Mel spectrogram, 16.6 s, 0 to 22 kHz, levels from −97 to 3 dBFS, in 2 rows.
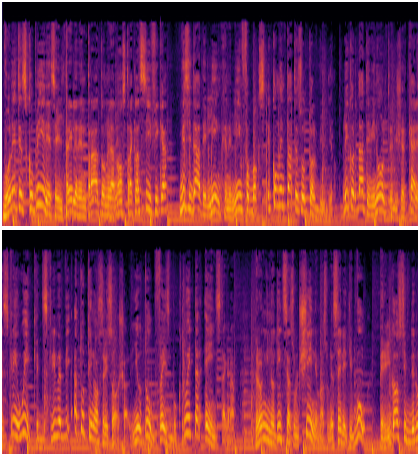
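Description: From 3.37 to 5.79 s a train of clicks, roughly fifteen, ticks irregularly at about 5 per second, likely from interference, showing as sharp waveform spikes and thin vertical spectrogram lines.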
